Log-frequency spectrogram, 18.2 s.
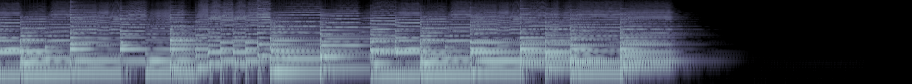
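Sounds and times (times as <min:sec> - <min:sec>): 
trumpet playing a wedding march: 0:00.0 - 0:13.7.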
